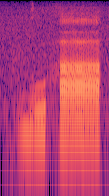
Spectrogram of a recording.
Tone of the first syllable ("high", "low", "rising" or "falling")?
high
